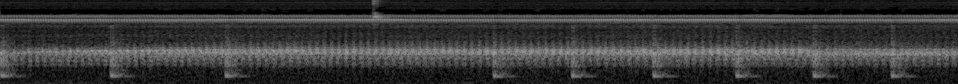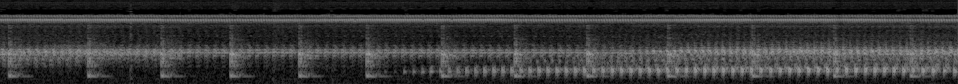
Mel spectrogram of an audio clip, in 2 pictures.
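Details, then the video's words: Nightfall chorus of toads, frogs and treefrogs at a pond beside a veranda: a continuous mid-pitched trill runs under quick regular knocking pulses, a lower buzzing trill joins halfway, and a constant high whine sits above. "A SINFONIA DOS SAPOS, RÃS E PERERECAS"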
